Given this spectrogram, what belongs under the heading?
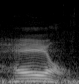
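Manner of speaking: usual speaking voice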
